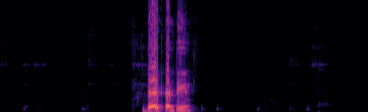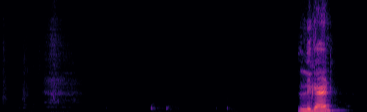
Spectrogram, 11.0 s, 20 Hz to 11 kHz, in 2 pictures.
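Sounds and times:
faint breath out: 6.1 - 7.0.

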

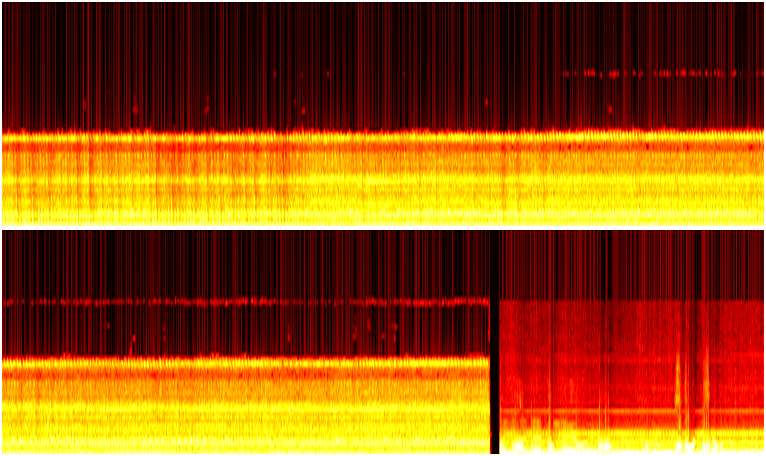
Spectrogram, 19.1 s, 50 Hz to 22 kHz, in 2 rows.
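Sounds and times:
helicopter rotor and engine noise: 0.0 - 19.0.

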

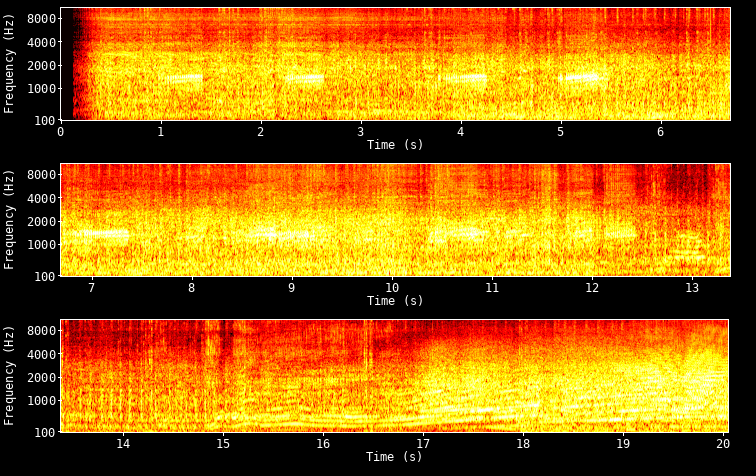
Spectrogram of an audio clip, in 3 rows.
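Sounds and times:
racing motorcycle engines revving: 0.2 - 20.0.

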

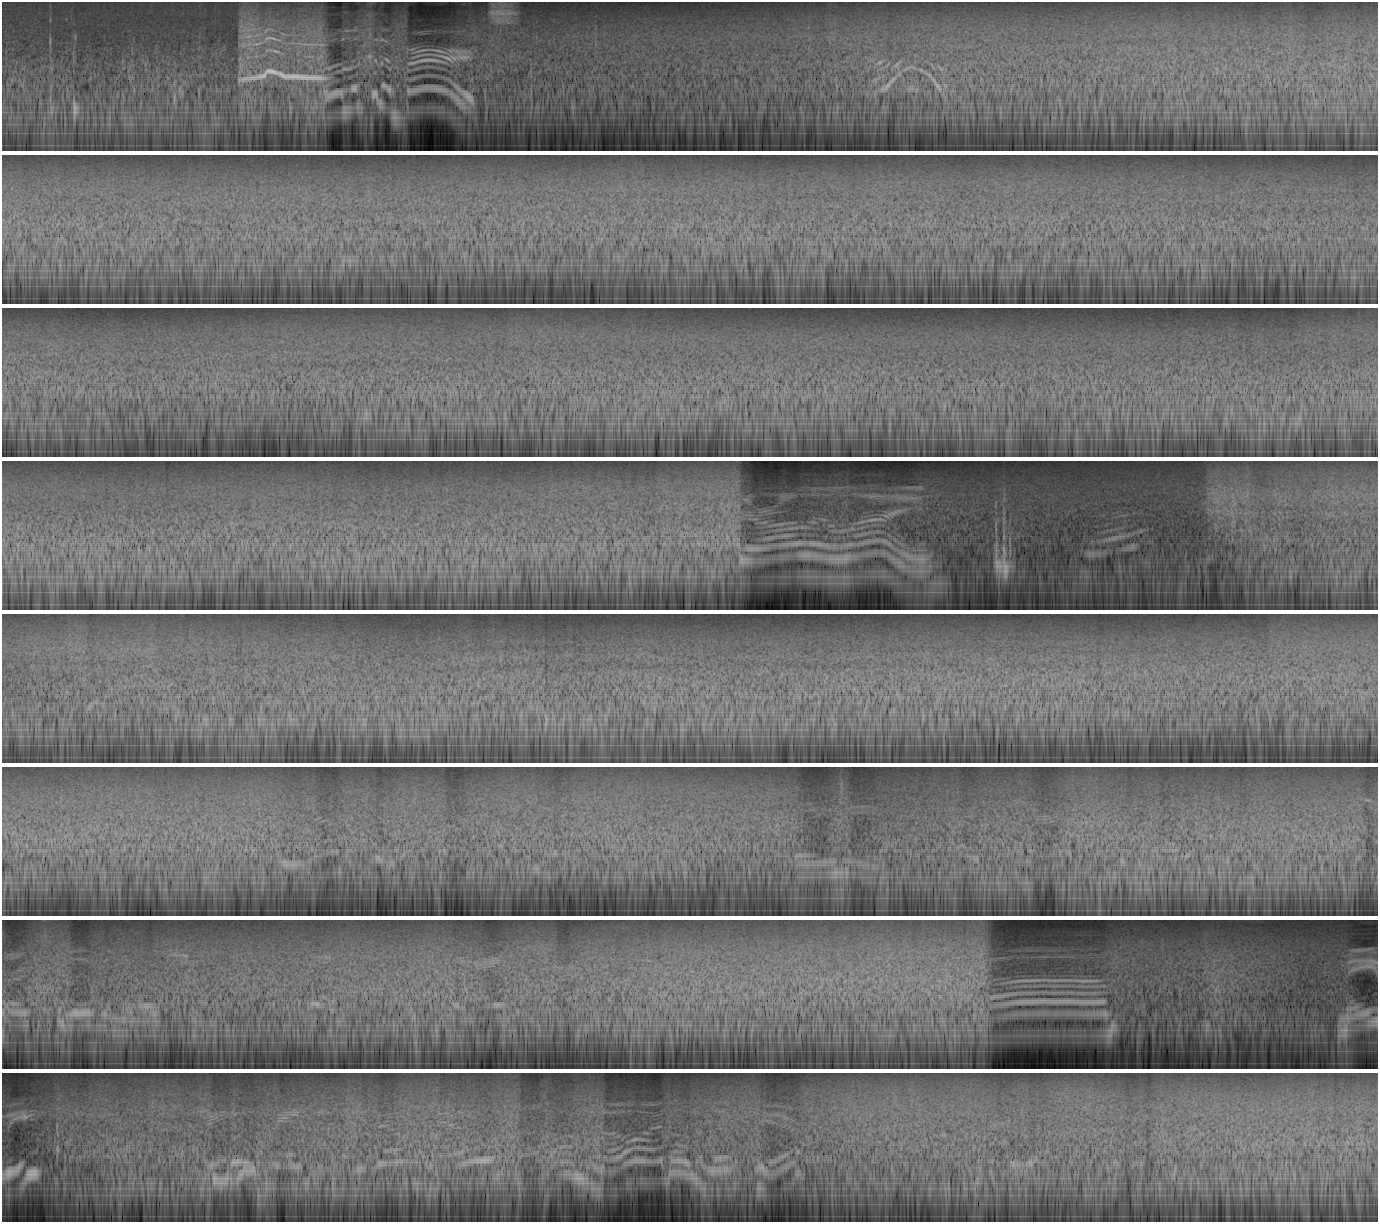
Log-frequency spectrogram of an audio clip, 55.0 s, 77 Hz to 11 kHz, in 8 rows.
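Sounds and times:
ocean surf breaking on shore: 0.0 - 55.0.

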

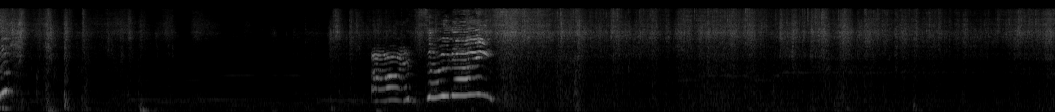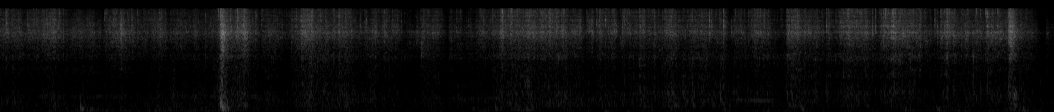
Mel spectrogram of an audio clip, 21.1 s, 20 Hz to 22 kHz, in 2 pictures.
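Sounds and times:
plastic wrapping crinkling: 0.0 - 21.0.

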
